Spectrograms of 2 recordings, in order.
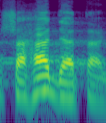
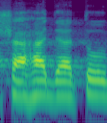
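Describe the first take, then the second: First: The word ends in an a vowel. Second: The word ends in a u vowel. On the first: It is the object of an implied verb. "dibaca syahadata berarti mengira-ngirakan fiil dan fa'ilnya" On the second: It is the subject or predicate of its own clause. "syahadatu dibaca tu, dibaca dhamma"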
